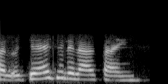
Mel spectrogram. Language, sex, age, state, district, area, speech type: Sindhi, female, 30-45, Delhi, South Delhi, urban, conversation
